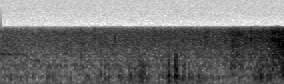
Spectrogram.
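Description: Steady wind noise on the microphone, with a few faint rustles about a second in and near the end.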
